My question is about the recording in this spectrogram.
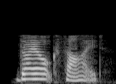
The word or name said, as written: dioxide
